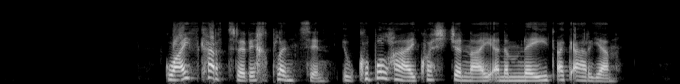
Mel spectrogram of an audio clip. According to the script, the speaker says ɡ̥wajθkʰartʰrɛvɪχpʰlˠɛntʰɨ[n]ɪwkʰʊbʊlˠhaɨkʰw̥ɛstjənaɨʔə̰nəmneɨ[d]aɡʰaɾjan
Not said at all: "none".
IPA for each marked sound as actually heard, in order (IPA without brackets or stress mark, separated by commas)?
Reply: n, d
